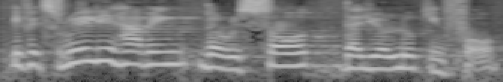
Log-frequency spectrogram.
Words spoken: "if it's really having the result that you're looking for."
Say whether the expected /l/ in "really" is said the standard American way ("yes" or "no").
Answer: yes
